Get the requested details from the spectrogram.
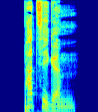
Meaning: strong dative masculine/neuter singular of patzig
- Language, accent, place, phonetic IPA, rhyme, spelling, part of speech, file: German, Germany, Berlin, [ˈpat͡sɪɡəm], -at͡sɪɡəm, patzigem, adjective, De-patzigem.ogg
